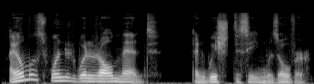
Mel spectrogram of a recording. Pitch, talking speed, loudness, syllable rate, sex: 120 Hz, 250 wpm, -18 LUFS, 6.7 syllables/s, male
